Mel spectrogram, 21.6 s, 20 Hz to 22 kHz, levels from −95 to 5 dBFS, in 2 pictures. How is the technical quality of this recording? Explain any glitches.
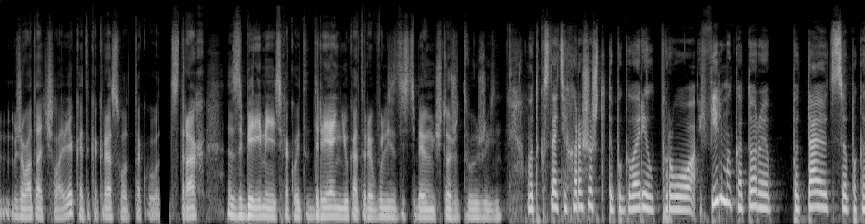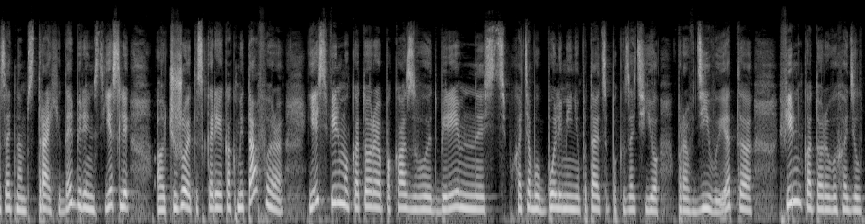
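Two glitches stand out, both near the start of the speech.

At 1.99 s, right after "как раз вот такой", there is a playback stall. The sound simply stops in mid-flow and the output goes silent for about 120 ms. The likely cause is the player running short of buffered data, or its playback thread being blocked for a moment. When output resumes at 2.13 s, the speech continues from where it broke off.

From 2.13 s to 3.31 s comes time-compressed catch-up. The player is clearing the backlog the stall built up. It cuts out tiny slices of audio and cross-fades the joins. The result is speech running at 1.1 times normal speed with its pitch unchanged. It sounds slightly hurried.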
